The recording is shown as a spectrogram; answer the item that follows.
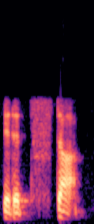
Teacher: Stop 结尾的 p 音嘴唇合上，导致停顿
